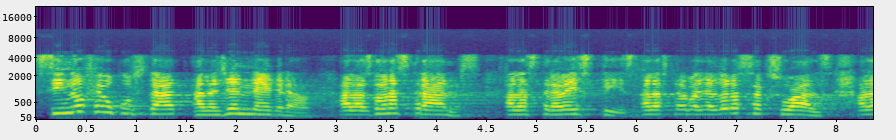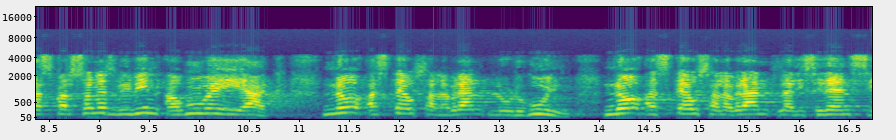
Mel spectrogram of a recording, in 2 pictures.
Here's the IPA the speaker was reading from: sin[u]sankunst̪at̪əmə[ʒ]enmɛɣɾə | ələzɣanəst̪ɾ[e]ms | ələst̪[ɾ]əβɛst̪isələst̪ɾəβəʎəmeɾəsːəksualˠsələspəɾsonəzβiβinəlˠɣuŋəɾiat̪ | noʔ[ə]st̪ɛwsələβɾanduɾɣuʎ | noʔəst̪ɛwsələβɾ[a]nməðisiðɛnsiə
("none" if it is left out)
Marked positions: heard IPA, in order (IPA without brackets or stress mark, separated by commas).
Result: o, ʒ, a, ɾ, ə, a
